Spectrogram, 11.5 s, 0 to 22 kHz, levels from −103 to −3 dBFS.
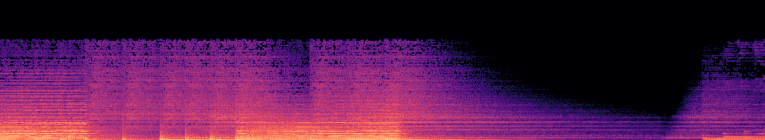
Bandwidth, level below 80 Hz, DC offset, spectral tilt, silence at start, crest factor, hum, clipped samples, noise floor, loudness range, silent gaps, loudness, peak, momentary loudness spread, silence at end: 15 kHz; -26 dBFS; under 0.1%; -5.5 dB/octave; 0 s; 18 dB; none; under 0.1%; -61 dBFS; 20 LU; none; -20 LUFS; -2 dBFS; 18 LU; 0 s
